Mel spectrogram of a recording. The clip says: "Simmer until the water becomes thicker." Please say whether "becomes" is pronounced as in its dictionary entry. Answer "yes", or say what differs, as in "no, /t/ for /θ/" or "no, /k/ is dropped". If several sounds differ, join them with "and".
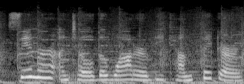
no, /z/ is dropped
